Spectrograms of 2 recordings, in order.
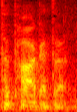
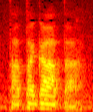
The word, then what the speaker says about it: Tathagata: term Tathagata, or as they often call it, Tathagata. The term Tathagata, or pronounced Tathagata, in the common nonsensical definition by ignorant modern so-called Buddhism is meant thus come one, or thus gone one.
